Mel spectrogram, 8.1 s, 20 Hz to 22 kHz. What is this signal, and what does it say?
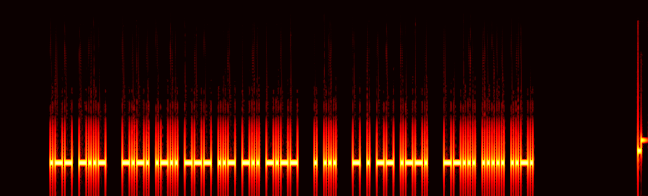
Morse code, heard as a keyed tone, about 40 wpm, 700 Hz. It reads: WX CLOUDY ES TEMP 75F
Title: Common QSO Phrases 40wpm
